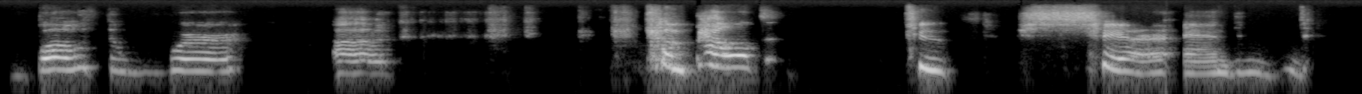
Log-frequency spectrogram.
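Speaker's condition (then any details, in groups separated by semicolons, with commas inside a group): Stuttering; prolonged sounds, blocks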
